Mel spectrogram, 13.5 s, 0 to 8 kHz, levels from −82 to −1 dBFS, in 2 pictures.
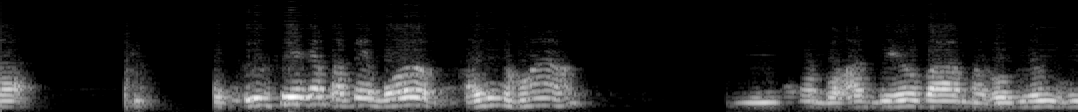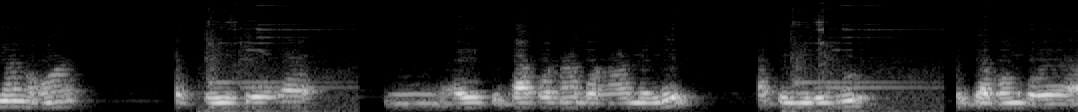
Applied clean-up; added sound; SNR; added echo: neural separator model SepFormer DNS4.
